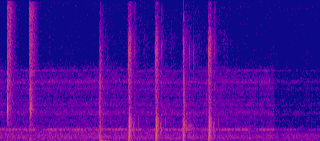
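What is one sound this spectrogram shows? Short sharp clicks tap in quick succession.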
